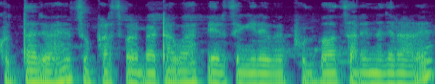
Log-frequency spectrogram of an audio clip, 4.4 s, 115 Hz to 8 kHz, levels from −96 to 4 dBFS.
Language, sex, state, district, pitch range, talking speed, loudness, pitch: Hindi, male, Delhi, New Delhi, 100-115 Hz, 260 wpm, -21 LUFS, 105 Hz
